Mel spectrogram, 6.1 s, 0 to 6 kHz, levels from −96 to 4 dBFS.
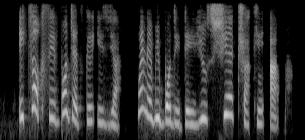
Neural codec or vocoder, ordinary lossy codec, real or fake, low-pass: codec, 16 kHz, 1 kbps, FunCodec, trained on LibriTTS, 50 frames a second; none; fake; 5.4 kHz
